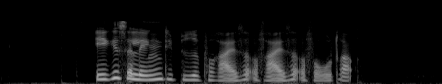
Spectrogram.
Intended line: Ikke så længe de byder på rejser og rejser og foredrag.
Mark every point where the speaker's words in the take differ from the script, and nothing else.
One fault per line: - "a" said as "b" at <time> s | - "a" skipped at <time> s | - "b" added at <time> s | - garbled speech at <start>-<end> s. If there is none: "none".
none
